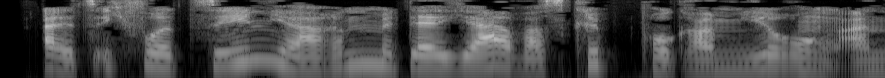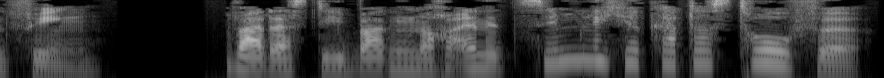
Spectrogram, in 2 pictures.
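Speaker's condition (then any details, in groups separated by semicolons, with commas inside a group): No condition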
